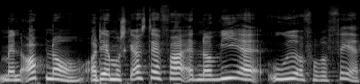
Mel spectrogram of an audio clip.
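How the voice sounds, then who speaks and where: A woman's high voice with ordinary pitch variation, on a very clean recording with a silent background. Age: 50s. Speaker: clothing stylist. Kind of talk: casual chat. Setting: at home.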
